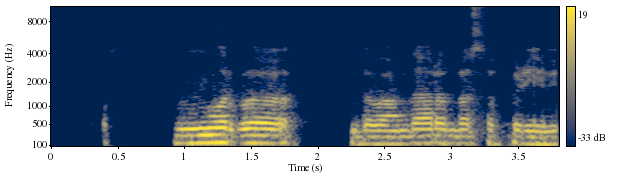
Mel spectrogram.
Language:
Pashto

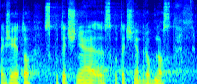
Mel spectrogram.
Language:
Czech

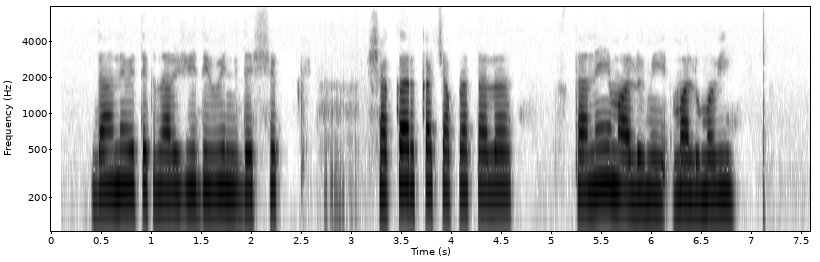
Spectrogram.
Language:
Pashto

